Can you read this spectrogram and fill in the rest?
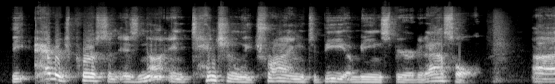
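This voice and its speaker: A man with a mid-range voice joins a live audio talk show. He speaks in a measured, thoughtful way, laying out his point patiently. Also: medium pitch, rough recording. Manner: measured, thoughtful, gently explaining. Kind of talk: casual, reflective talk.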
